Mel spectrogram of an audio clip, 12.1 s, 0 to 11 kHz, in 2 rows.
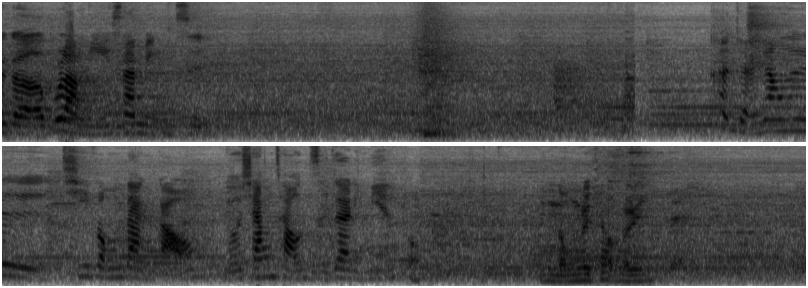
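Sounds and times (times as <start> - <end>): fan-like room noise: 0.0 - 12.0.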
